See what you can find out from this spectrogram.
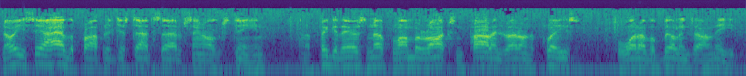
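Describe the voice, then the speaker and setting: An American man speaks as a sergeant guest in a vintage radio interview. He reads politely and quickly in a bright, forceful voice, with faint hiss on the old recording. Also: medium pitch, poor audio. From Florida, United States. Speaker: army sergeant, prize-winning guest.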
